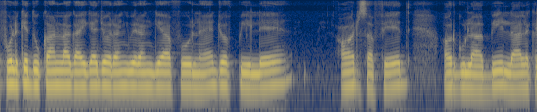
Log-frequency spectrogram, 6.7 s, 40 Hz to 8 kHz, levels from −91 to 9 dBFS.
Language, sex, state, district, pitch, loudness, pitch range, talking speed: Hindi, male, Andhra Pradesh, Visakhapatnam, 135 Hz, -17 LUFS, 130-140 Hz, 150 wpm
